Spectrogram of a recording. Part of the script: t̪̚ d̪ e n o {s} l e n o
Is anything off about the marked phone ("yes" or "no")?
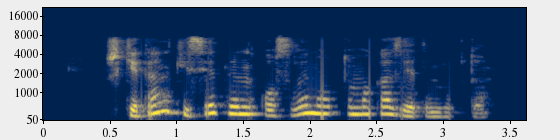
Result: no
